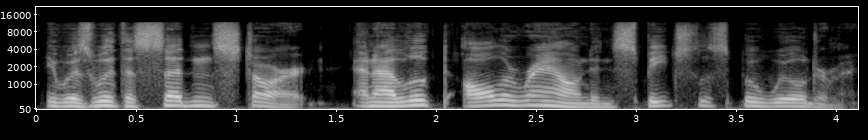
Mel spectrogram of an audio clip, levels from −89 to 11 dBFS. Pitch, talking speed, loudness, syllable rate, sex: 145 Hz, 205 wpm, -16 LUFS, 5.6 syllables/s, male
